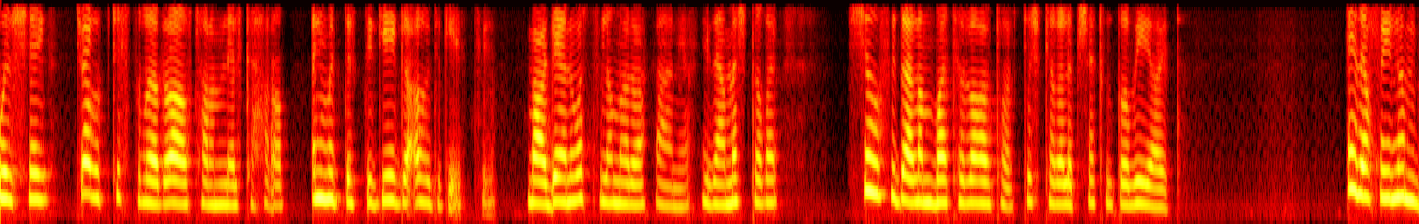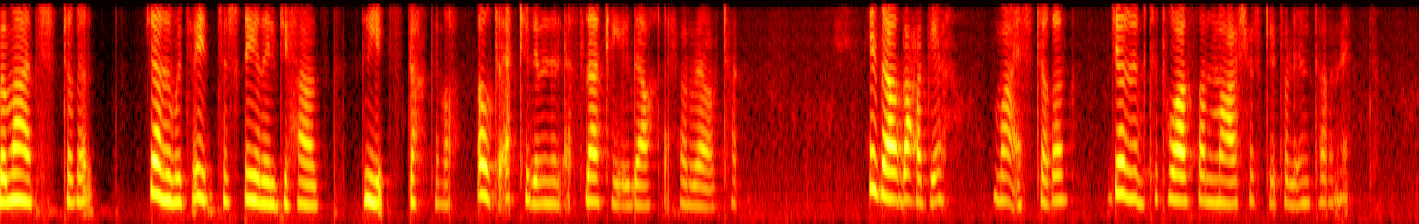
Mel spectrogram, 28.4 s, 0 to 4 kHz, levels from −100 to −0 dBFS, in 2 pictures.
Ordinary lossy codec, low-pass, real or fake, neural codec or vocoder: none; 3.6 kHz; fake; codec, 16 kHz, 1 kbps, FunCodec, trained on Chinese and English, 50 frames a second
